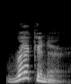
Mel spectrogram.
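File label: "reckoner", British English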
